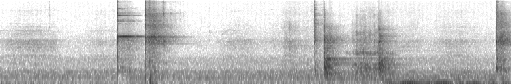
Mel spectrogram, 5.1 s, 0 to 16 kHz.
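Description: A tool tapping the glass envelope of a 5R4 rectifier tube to crack it along a scored line: a few sharp clinks, mostly in pairs, the first ringing briefly.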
